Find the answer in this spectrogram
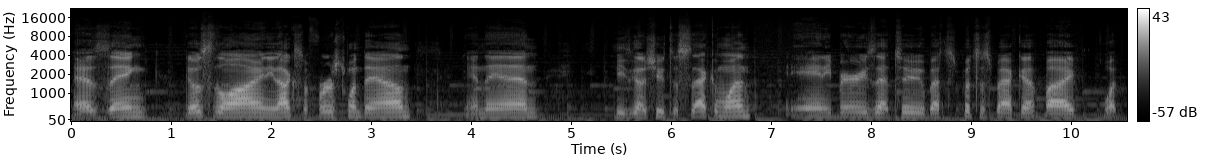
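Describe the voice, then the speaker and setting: A man giving casual, excited play-by-play commentary on a basketball video game, laughing often and sometimes losing track of the score. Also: on the high side, unhurried, gravelly, faint music behind. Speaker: gaming commentator.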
